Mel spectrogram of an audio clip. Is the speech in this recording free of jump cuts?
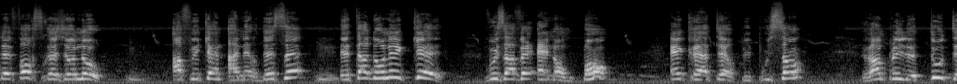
yes; 0 cuts

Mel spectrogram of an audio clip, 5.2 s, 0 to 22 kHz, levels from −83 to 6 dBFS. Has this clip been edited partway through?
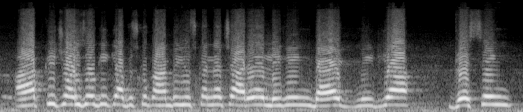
no; 0 cuts

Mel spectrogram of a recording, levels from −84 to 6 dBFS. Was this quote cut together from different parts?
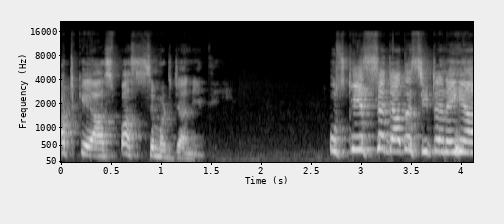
no; 0 cuts

